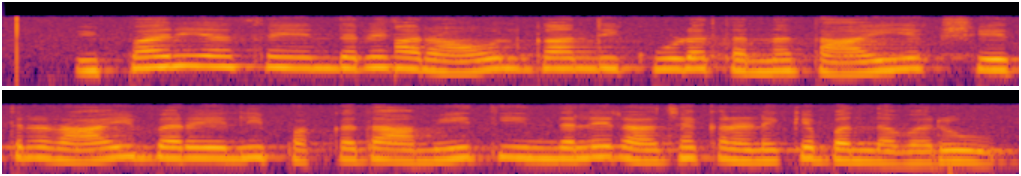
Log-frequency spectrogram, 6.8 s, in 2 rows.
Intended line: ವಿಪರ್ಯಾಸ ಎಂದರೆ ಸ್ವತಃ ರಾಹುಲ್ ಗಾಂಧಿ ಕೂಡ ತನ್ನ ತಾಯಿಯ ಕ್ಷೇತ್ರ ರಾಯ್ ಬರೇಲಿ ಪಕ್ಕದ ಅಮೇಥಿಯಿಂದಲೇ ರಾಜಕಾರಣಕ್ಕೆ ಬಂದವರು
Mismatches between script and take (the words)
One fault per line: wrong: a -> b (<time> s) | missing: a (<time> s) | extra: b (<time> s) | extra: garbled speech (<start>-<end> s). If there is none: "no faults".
missing: ಸ್ವತಃ (1.3 s)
